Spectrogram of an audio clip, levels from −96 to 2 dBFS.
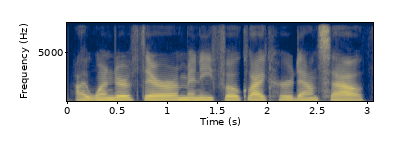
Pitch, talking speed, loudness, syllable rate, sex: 195 Hz, 215 wpm, -15 LUFS, 5.2 syllables/s, female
